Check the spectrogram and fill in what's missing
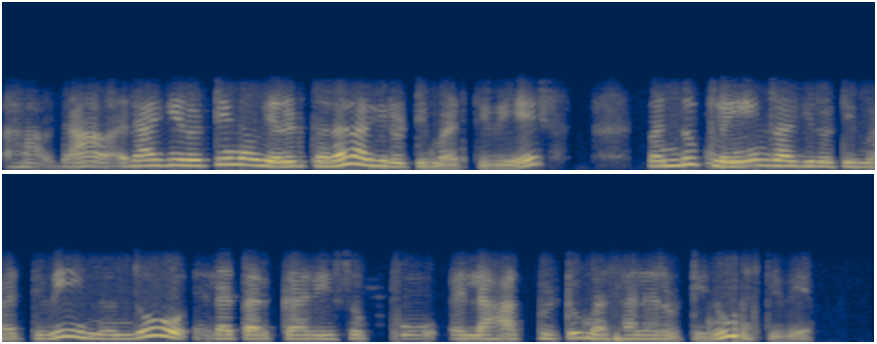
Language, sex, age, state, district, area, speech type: Kannada, female, 30-45, Karnataka, Shimoga, rural, conversation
